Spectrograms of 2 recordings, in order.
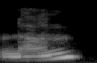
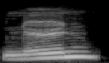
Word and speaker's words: Nun: is properly pronounced noon, not none. Because my grandmother used to joke how Joshua could have been a son of a nun.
